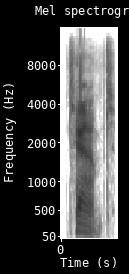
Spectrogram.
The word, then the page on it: tempt: American English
